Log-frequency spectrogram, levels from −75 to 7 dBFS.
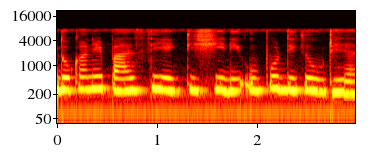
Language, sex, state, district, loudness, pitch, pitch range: Bengali, female, West Bengal, Kolkata, -15 LUFS, 250 Hz, 245-265 Hz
